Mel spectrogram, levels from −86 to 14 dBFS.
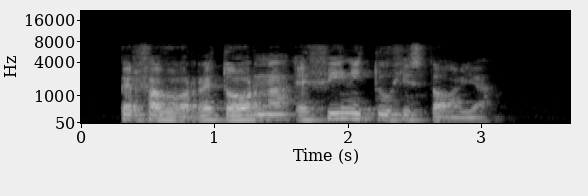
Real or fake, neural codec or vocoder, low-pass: real; none; 7.2 kHz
